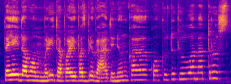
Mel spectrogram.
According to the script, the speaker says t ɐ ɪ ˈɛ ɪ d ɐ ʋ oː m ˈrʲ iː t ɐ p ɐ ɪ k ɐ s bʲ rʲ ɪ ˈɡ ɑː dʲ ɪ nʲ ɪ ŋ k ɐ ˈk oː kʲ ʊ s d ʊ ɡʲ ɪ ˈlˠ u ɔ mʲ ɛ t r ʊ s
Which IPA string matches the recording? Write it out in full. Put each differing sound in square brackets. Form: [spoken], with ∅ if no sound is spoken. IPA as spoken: t ɐ ɪ ˈɛ ɪ d ɐ ʋ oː m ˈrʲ iː t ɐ p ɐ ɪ [p] ɐ s bʲ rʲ ɪ ˈɡ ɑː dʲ ɪ nʲ ɪ ŋ k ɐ ˈk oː kʲ ʊ s d ʊ [kʲ] ɪ ˈlˠ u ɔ mʲ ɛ t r ʊ s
